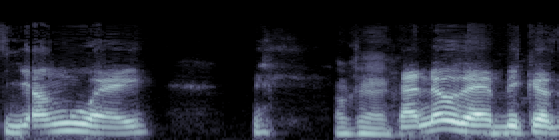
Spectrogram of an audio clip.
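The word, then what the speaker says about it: Younghoe: a really solid uh i'm gonna go with young hulk now first of all his name is young weiku it's pronounced young way okay i know that because every time he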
